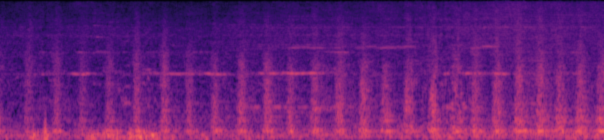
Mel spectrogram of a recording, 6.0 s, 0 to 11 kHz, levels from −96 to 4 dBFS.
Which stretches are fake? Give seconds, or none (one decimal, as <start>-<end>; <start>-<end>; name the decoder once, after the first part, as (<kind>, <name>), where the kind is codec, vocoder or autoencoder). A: 4.1-4.7 (vocoder, BigVGAN v2)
